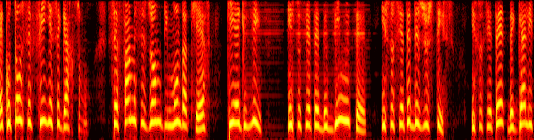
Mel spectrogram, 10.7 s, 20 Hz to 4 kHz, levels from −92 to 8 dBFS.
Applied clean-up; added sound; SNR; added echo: neural separator model SepFormer WHAM!.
